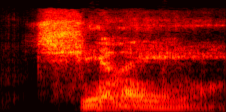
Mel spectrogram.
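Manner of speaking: creepy, unnerving, unsettling delivery. Retelling a guy's one-word answer about a flavor: imitating a creepy man. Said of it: "the guy looked at me really creepy".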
